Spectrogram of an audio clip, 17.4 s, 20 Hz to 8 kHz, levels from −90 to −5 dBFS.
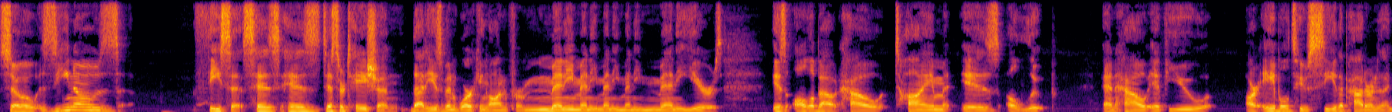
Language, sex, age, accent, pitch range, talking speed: English, male, 30-49, American, 110-145 Hz, 125 wpm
